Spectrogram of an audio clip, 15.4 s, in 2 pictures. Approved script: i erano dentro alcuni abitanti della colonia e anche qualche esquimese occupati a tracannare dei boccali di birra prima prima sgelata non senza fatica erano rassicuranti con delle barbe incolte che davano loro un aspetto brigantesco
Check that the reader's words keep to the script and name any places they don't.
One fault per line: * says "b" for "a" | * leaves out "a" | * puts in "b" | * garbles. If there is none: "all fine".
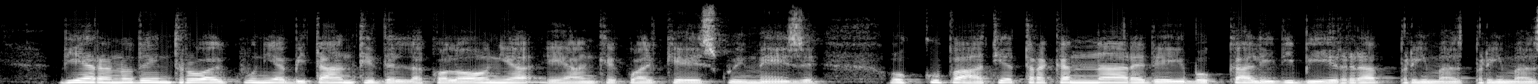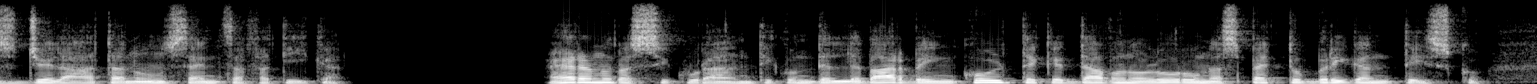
all fine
